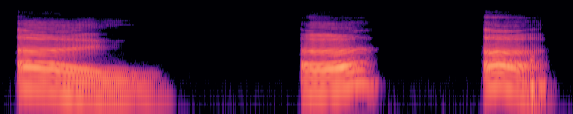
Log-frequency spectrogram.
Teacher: say go oh and oh British people say oh uh uh they begin with uh and then o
